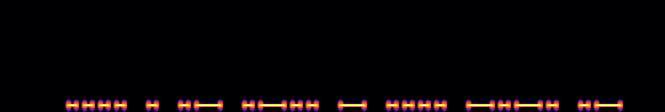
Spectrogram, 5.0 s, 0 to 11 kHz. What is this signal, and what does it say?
Morse code, heard as a keyed tone, about 20 wpm, 700 Hz. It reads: HEALTHCA
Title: Build A Word - 4 Letters At A Time - 10-Letter Words - 20wpm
